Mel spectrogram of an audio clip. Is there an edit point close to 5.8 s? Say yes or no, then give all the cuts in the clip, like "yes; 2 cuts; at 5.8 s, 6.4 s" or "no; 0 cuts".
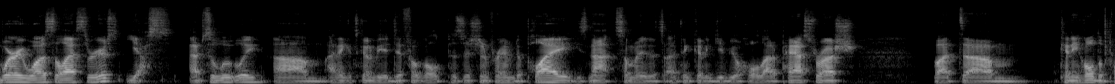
no; 0 cuts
